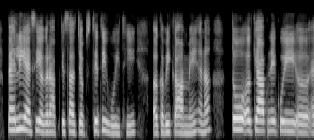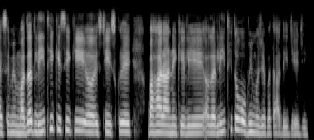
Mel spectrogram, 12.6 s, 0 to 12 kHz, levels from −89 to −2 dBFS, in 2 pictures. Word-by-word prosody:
पहली 260 +3 +5
ऐसी 240 +2 +1
अगर 215 -2 +3
आपके 215 +2 -2
साथ 220 0 +2
जब 215 -3 +1
स्थिति 240 +1 +1
हुई 190 -4 -3
थी 195 +2 -5 0.4
अ, 195 - +2
कभी 210 0 +1
काम 200 -1 +2
में, 190 +2 -4
है 230 - -5
ना? 230 +4 -2 0.4
तो 270 0 +7
अ, 245 -1 +3
क्या 245 -1 +6
आपने 235 +1 0
कोई 230 -1 0
अ, - - -1 0.2
ऐसे 200 +1 -3
में 200 0 -5
अ, - - -5
मदद 225 +4 +2
ली 215 +2 -2
थी 295 - -1
किसी 265 -1 -3
की 245 -1 0
अ, 210 -1 +1
इस 205 -2 -3
चीज़ 210 -2 -2
के 220 -1 +2 0.4
बाहर 205 0 +4
आने 190 -1 +2
के 190 +1 -4
लिए? 190 +1 -3
अगर 195 -1 -1
ली 210 +4 -4
थी 275 - -13
तो 270 -1 +1
वो 240 -3 +2
भी 215 0 -3
मुझे 190 -2 -6
बता 185 +1 -10
दीजिए? 170 -1 -11
जी। 155 -1 -18
215 Hz, 225 wpm, -21 LUFS, 195-235 Hz, 0.4 s, तो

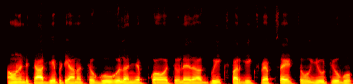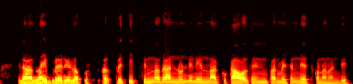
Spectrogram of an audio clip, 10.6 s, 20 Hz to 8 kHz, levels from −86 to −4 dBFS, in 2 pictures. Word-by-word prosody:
అవునండి. 120 -1 0
Chat 115 0 +5
GPT 115 +1 -2
అనొచ్చు, 115 0 -4
Google 120 +1 +1
అని 115 -1 -3
చెప్పుకోవచ్చు, 115 0 -2
లేదా 110 +1 0 0.2
Geeks 120 0 -4
for 120 -3 +1
Geeks 110 0 -8
websites, 110 +1 -2 0.2
YouTube 115 -1 -3 0.4
ఇలా 120 0 +6 0.2
లైబ్రరీలో 135 +2 +4
ప్ - - -5 0.5
ప్రతి 145 +3 -2
చిన్న 155 +1 -2
దాని 155 -1 +7
నుండి 160 +3 -3
నేను 150 -1 -3
నాకు 130 - -2
కావాల్సిన 135 +3 +5
ఇన్‌ఫర్‌మెషన్ 130 +2 -4
నేర్చుకున్నానండి. 105 -4 -6
120 Hz, 140 wpm, -24 LUFS, 115-130 Hz, 0.5 s, దాని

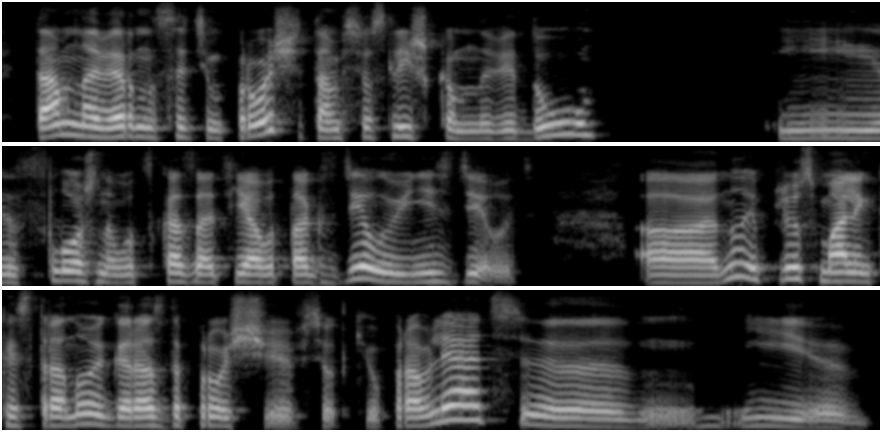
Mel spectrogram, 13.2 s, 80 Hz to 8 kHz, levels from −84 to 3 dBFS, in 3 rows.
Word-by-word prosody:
там, 225 +5 +6
наверно, 200 -1 +4
с 195 +3 -15
этим 180 -3 -7
проще, 220 - +1
там 175 - 0
всё 190 - -7
слишком 185 -4 -4
на 160 - -7
виду, 210 +10 -3 0.9
и 165 0 -6
сложно 195 -4 0
вот 165 0 -7
сказать: 170 -2 0
я 165 -1 +5
вот 165 - -5
так 165 0 +2
сделаю- 195 +1 +3
и - - -9
не 180 +1 -3
сделать. 370 - -8 0.5
А, 160 0 +2
ну 275 - -4
и 240 - +2
плюс 235 +1 -1
маленькой 185 -1 +3
страной 190 +3 +1
гораздо 180 +1 +3
проще 175 - -3
всё-таки - - -12
управлять, 290 +12 +2
эм, 170 -2 -3
и 165 -5 -7
180 Hz, 150 wpm, -25 LUFS, 165-200 Hz, 0.9 s, там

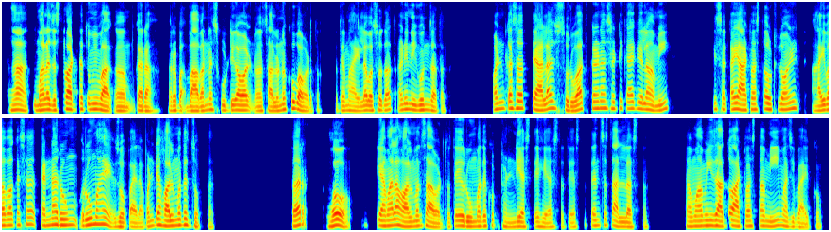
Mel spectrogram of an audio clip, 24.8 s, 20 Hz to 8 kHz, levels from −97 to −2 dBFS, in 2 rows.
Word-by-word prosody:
हां, 140 -2 +3
तुम्हाला 135 +4 +1
जसं 130 +4 -3
वाटतं 155 0 +4
तुम्ही 155 0 +1
वा 135 -4 +5
अ, 115 0 0 0.2
करा. 115 -3 +2 0.3
तर 120 +1 -1
बा 125 - -3
बाबांना 120 +5 +2
स्कूटी 130 0 -3
आ 135 - +5 0.3
अ, - - 0
चालवणं 115 +5 +1
खूप 175 -1 +1
आवडतं. 110 +2 -1
तर 125 - -23
ते - - -1
मग 125 0 -2
आईला 120 +2 0
बसवतात 135 +2 0
आणि 140 +2 0
निघून 140 -2 +1
जातात, 115 -5 -3 0.7
पण 155 +4 0
कसं 180 +1 +2
त्याला 140 +5 +3
सुरुवात 130 -4 +1
करण्यासाठी 180 0 -1
काय 175 0 0
केलं 160 -3 0
आम्ही, 135 +3 0 0.7
की 160 - -6
सकाळी 150 0 -1
8:00 135 0 +3
वाजता 150 +2 -1
उठलो 150 -1 +1
आणि 165 +5 +1 0.3
आई-बाबा 150 +5 +3
कसं 175 +3 -3
त्यांना 155 +3 +2
रूम 160 0 +2
रूम 170 +5 +3
आहे 185 -6 +1
झोपायला, 115 -2 -1
पण 125 +5 -3
ते 160 - +4
हॉलमध्येच 150 +1 +3
झोपतात. 120 - -7 1.2
तर - - +4 0.4
हो. 140 -3 +5 0.4
की 150 - 0
आम्हाला 145 +3 +4
हॉलमध्येच 135 0 +2
आवडतो. 110 -1 0
ते 140 0 +2
रूममध्ये 130 +1 +1
खूप 150 0 -11
थंडी 120 0 -2
असते, 120 0 -4
हे 115 - -3
असतं, 110 +1 -8
ते - - -7
असतं, 120 +7 -10
त्यांचं 150 +2 -5
चाललं 120 -5 0
असतं. 110 -1 -13 0.6
तर 130 - -2
मग 135 +1 +1
आम्ही 145 +1 +1
जातो 135 +1 +3
8:00 135 -1 +2
वाजता 135 +1 -2
मी, 130 +1 -2
माझी 130 -5 -3
बायको. 105 -5 -7
135 Hz, 185 wpm, -23 LUFS, 125-155 Hz, 1.2 s, वा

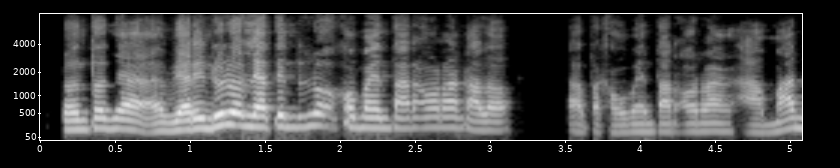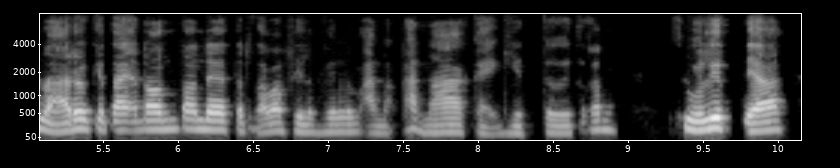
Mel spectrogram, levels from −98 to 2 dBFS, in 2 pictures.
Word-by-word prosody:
nontonnya. 180 -1 +2
Biarin 175 +4 +6
dulu, 255 +2 +9
liatin 220 0 +5
dulu 235 0 -1
komentar 200 -2 -1
orang 210 0 -3
kalau, 160 -2 -3 0.4
apa - - -9
komentar 135 +2 -8
orang 145 +1 -7
aman 140 +9 -4
baru 170 +4 -2
kita 165 -2 -5
nonton 180 +1 -4
deh, 170 -1 +1
terutama 150 - -8
film-film 135 -1 -13
anak-anak 125 +2 -12
kayak 110 -3 -19
gitu, 120 +1 -17
itu - - -30
kan 165 0 -11 0.5
sulit 190 +3 +5
ya, 155 +3 +1
170 Hz, 150 wpm, -20 LUFS, 140-195 Hz, 0.5 s, dulu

